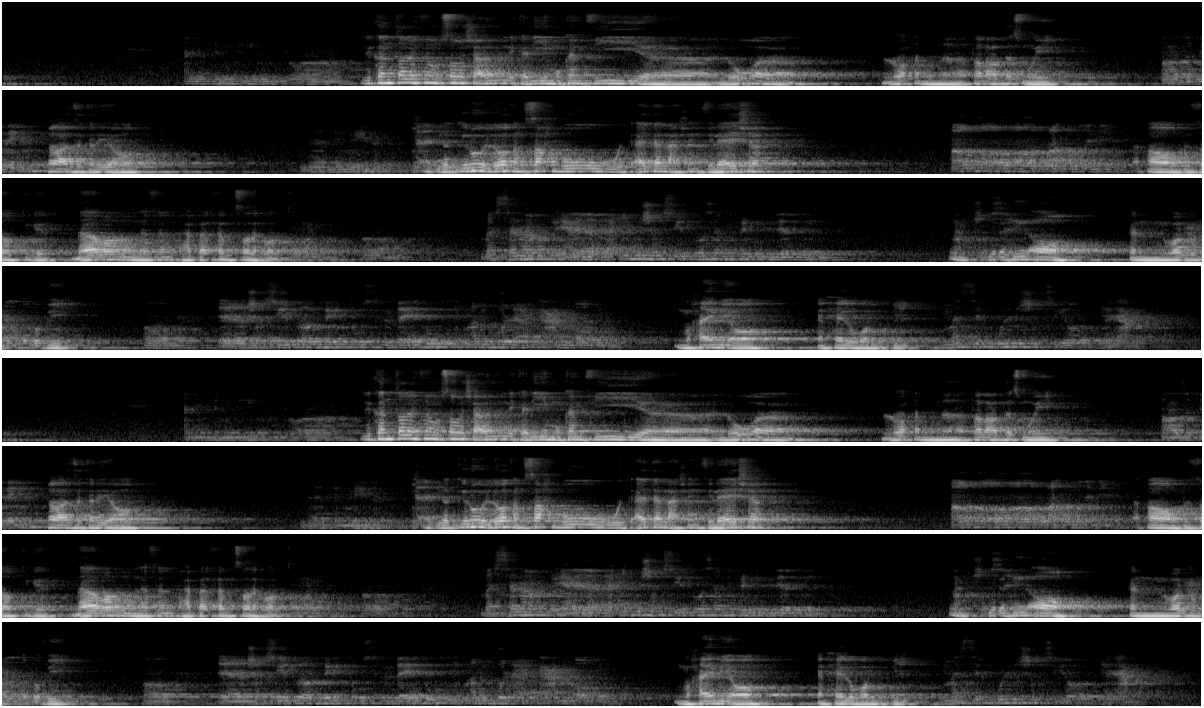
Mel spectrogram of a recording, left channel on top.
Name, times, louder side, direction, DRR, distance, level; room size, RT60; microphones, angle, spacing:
voice 1, 1.8-3.4 11.6-12.4 15.0-16.7 21.5-23.2 25.5-26.0 26.8-27.3 27.6-28.0 28.8-32.2 33.5-34.3 35.8-36.7 37.4-42.1 44.7-45.0 45.4-47.3, equal, 35° right, -7 dB, 4.1 m, -37 dB
voice 2, 3.6-8.0 8.8-10.5 12.5-13.4 16.3-19.7 23.3-26.8 33.5-33.6 34.0-34.7 35.3-36.7 42.7-43.6 44.2-45.1, right 1 dB, 15° right, 4 dB, 0.5 m, -20 dB
19.0 x 12.0 x 3.3 m, 2.2 s
head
